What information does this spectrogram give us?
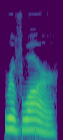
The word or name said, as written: revoir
